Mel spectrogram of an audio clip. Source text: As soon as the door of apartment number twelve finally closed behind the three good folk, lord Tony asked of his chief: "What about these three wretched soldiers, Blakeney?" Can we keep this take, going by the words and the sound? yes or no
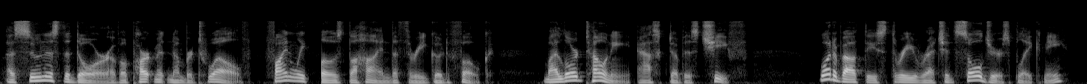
no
